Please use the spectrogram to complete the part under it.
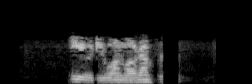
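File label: Mesa Police Department Superstition Dispatch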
